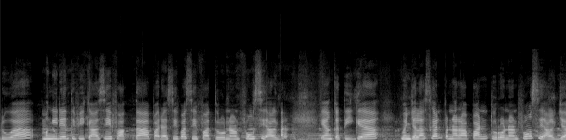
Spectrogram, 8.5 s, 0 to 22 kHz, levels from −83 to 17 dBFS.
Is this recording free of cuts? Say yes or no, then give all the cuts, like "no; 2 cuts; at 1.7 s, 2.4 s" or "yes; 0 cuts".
no; 1 cut; at 4.2 s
